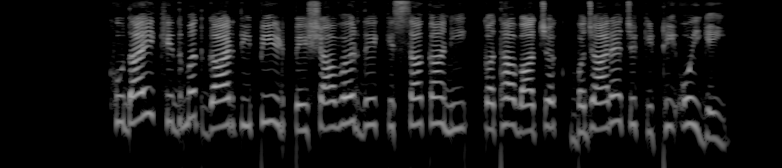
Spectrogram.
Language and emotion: Dogri, neutral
